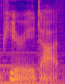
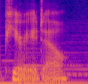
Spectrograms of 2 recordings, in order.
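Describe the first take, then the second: First: It is given the everyday American pronunciation. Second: It is given the French-style pronunciation. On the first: This is how it is commonly said in America. "American pronunciation" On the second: This is how geology specialists say it. "the way I it would be pronounced like by people in that field"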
